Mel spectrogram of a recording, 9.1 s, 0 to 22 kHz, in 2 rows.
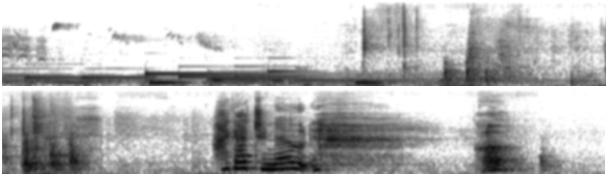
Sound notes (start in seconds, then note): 3.2 hand knocking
